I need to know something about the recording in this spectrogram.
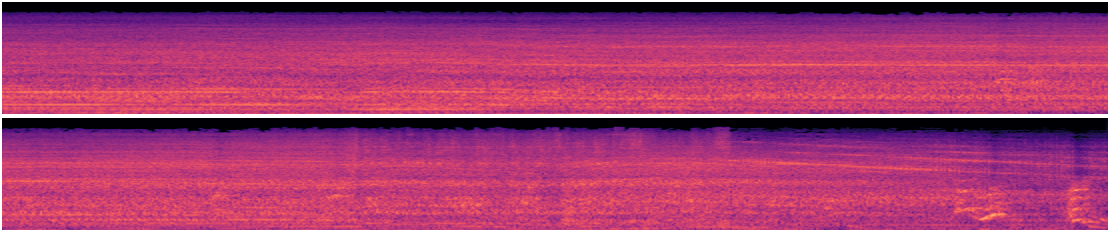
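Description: An angle grinder whirs steadily nearby.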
